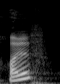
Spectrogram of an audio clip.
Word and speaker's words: Rolf: Und bevor ich euch jetzt den Rest der Familie vorstelle, muss ich kurz dazu sagen, dass der Familienvater Rolf heißt und ich werde ihn auch deutsch aussprechen, weil er auch ursprünglich aus Deutschland kommt.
